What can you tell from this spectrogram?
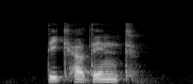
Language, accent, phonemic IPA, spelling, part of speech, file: German, Austria, /dekaˈdɛnt/, dekadent, adjective, De-at-dekadent.ogg
- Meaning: decadent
